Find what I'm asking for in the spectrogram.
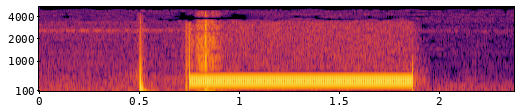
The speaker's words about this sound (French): apparemment nous l'avons perdu, la réalisation va essayer de les rappeler.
